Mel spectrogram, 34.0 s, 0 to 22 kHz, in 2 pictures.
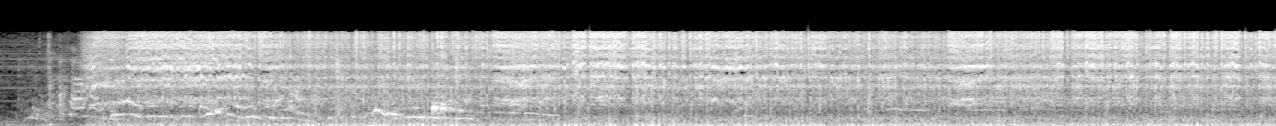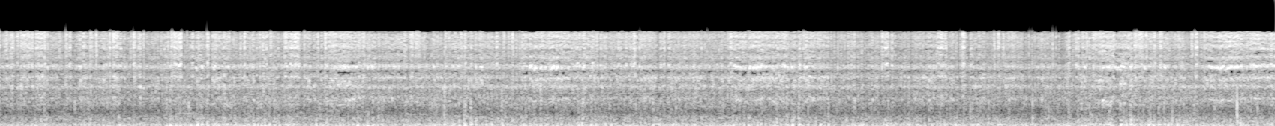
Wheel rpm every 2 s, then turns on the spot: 60, 210, 230, 230, 230, 230, 230, 230, 230, 230, 230, 230, 230, 230, 230, 230, 230.
none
